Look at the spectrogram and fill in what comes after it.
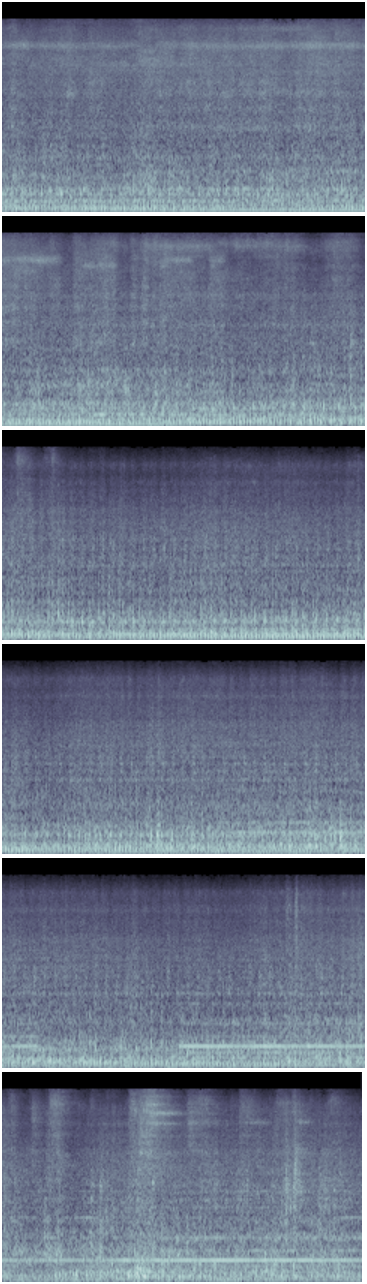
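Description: An Indian Railways LHB passenger coach running at speed, heard from its open doorway: continuous rumble of wheels on rail. A steady mid-pitched tone comes in over the second half, and a cluster of sharp clicks sounds near the end.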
